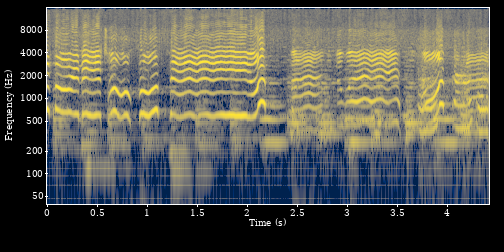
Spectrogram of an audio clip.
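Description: Cartoon score: a high, operatic voice singing a melody with wide vibrato over an orchestral accompaniment, sliding quickly upward near the end.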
